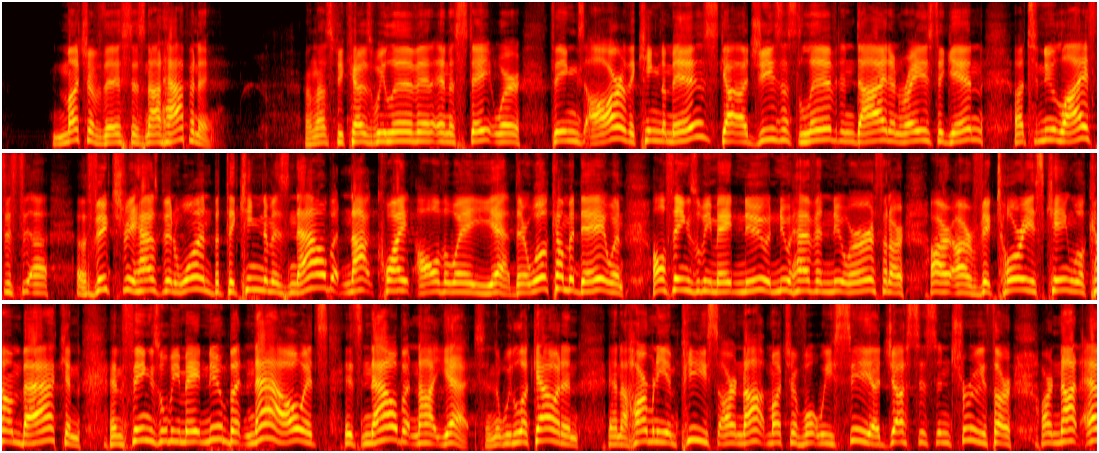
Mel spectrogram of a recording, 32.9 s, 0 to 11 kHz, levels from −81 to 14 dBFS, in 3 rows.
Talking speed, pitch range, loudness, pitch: 215 wpm, 195-235 Hz, -18 LUFS, 210 Hz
